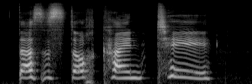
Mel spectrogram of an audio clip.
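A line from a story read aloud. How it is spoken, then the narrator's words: Call. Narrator (German): ruft Güler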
